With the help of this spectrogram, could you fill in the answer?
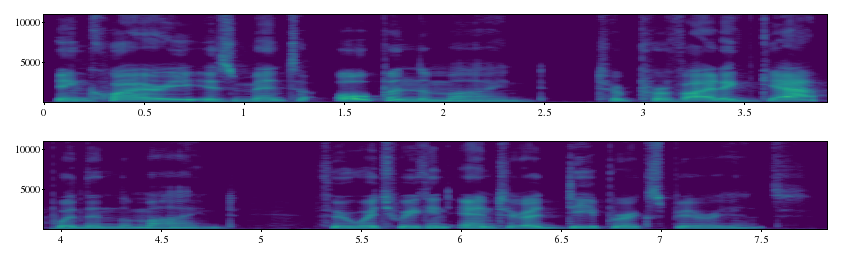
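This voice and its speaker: With a medium-pitched voice that's creaky and a bit bright, an American man guides a meditation as a spiritual teacher. His delivery is measured and deliberate, short phrases broken by pauses, captured as clean studio sound without echo.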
